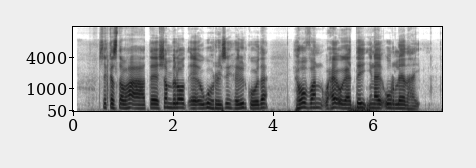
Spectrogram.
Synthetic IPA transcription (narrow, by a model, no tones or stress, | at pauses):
sɪkʰɐs̬t̪ʰɐβɐɦɐɐɦaːt̪ʰɛːʃɐnbɪlɔːd̪ɛːʊɣʊhɔrɛjsɛjħɪɾiːrkʰɔːðɐ | jhɔvɐnwʔɑ̰ħɑjɔɣaːt̪ʰɛjʔɪnɛjʔuːrlɛːðɐɦɛj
